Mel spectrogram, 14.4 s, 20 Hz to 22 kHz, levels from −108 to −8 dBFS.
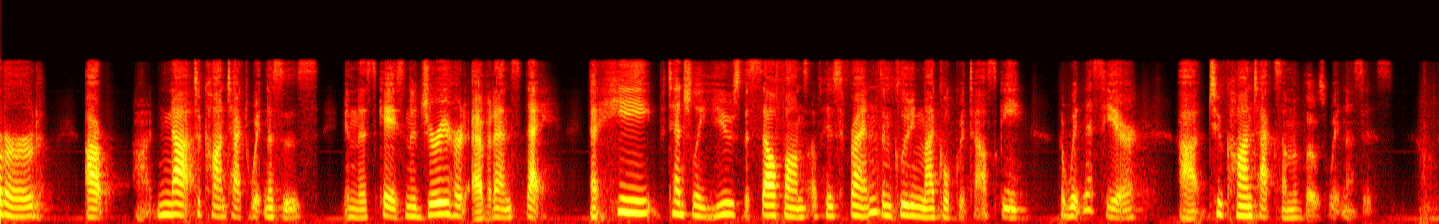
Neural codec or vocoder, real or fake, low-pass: codec, 16 kHz, 0.5 kbps, X-Codec, HuBERT features, trained on LibriSpeech; fake; 7.2 kHz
